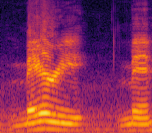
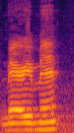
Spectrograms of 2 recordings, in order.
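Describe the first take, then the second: First: "Merriment" stretched very slowly, syllable by syllable; drawn-out name. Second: Said in the usual way. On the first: Shown as a demonstration. Host signing off with the show name, "Merriment" slowly drawn out. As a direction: draw out "Merriment" with a break before the last syllable.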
